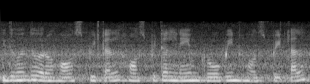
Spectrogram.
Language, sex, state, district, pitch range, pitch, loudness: Tamil, female, Tamil Nadu, Kanyakumari, 170-185 Hz, 175 Hz, -13 LUFS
